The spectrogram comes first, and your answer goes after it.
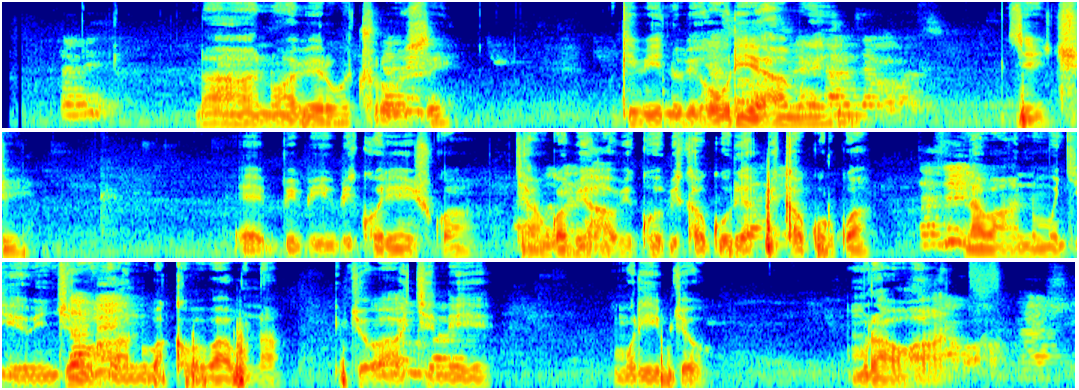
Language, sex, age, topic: Kinyarwanda, male, 18-24, finance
